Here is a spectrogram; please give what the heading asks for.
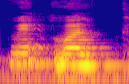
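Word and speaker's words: walk: आगे बढ़ जैसे कि वक वक एल तो पढ़ना ही नहीं है वक हो गया अरे एल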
